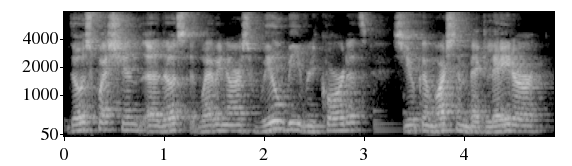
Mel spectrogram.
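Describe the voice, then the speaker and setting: A man's voice: on the high side, steady tone, moderate pace. A young man, supervisor of a course, earnestly explaining it to camera. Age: young adult. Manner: earnest, explanatory, with frequent "furthermore" and restarts. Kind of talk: promotional talk to camera. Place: room with large windows, indoors. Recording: echoey room with faint music.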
